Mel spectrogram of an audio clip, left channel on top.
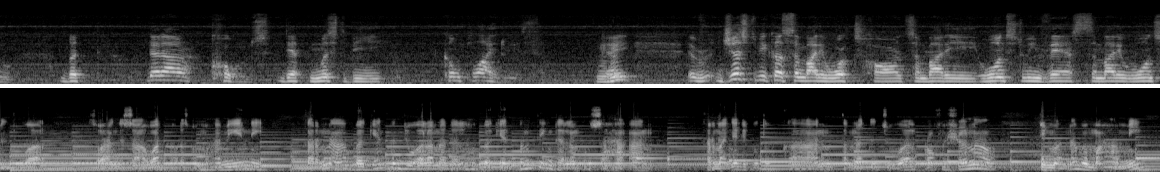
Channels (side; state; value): both; different; correlation -0.01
